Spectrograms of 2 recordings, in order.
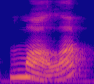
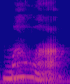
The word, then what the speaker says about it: мала: вам ось такий приклад слово мала і те саме слово тільки наголос на останньому складі мала такі мала мала це дієслово то щось у людини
